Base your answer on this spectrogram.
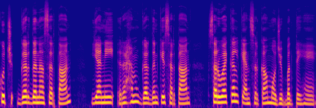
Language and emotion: Urdu, neutral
